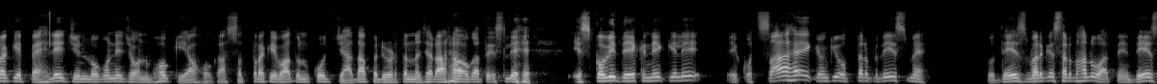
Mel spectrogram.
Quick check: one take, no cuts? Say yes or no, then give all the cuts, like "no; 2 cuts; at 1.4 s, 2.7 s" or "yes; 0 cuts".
yes; 0 cuts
